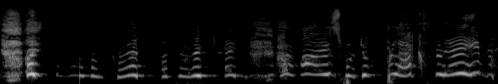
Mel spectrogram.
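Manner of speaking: play-acted, very high, barely audible sobbing. Retelling a man's meltdown after stepping off the pad, imitating someone crying. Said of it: "He starts crying".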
